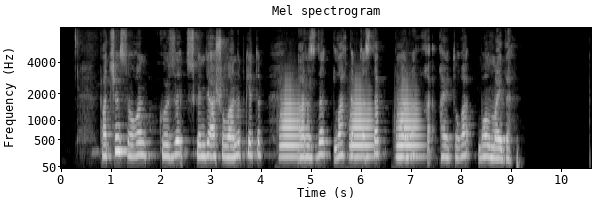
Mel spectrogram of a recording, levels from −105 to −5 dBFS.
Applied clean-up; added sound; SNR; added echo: neural mask model RNNoise.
